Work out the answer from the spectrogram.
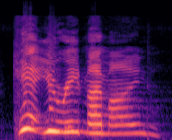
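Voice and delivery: high, loud, slow frustrated shout; frustrated yell. Retold or imitated. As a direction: yell it at your son out of sheer frustration. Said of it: "He yelled at me".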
